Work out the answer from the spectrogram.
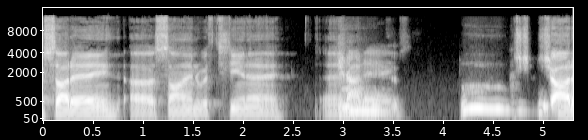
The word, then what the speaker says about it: Sade: And Sade. Sade, I said Sade. Like the singer, dude.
